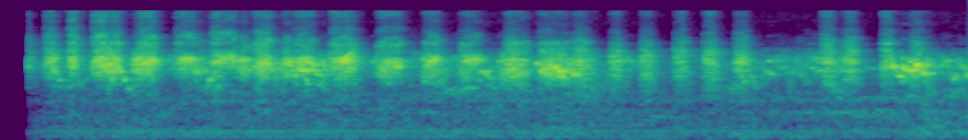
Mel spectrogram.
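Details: Exhibition budgerigars chatter continuously in busy, high-pitched warbles and chirps.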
